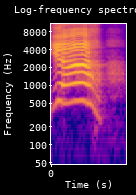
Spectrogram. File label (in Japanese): "ya", syozyo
